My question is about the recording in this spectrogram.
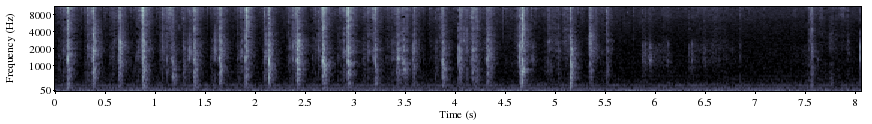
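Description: A tarot deck being shuffled in the hands: quick papery clicks of cards slapping together, about five a second, thinning out about five seconds in.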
